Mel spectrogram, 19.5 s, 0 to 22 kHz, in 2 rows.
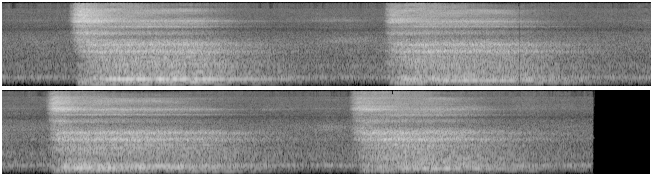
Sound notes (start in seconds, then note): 0.0 humming sound; 8.7 humming sound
